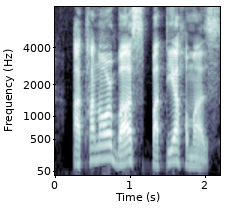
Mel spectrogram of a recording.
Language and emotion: Assamese, neutral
